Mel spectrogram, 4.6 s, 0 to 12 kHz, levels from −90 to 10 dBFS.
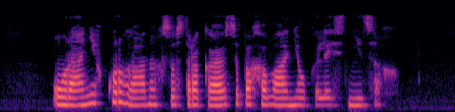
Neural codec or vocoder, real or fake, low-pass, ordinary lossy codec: none; real; 7.2 kHz; Opus, 64 kbps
